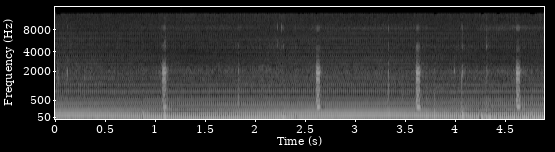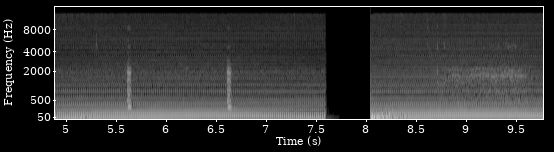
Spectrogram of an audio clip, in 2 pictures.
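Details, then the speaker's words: Heart auscultation in a normal subject: faint, regular heart sounds at about one beat per second. The first heart sound is very minimally split, with a mitral–tricuspid gap of 20–30 ms, a normal variant. "في بعض الاحيان بيكون الفيرست هارت ساوند مسموع كانه سبليتد، بس في الحالة دي بيكون very minimal splitting، وده normal variant في normal subject."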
